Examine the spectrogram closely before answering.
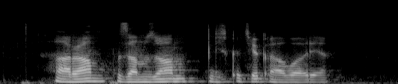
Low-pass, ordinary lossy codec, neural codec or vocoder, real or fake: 7.2 kHz; AAC, 48 kbps; codec, 16 kHz, 2 kbps, X-Codec, HuBERT features, trained on general audio; fake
